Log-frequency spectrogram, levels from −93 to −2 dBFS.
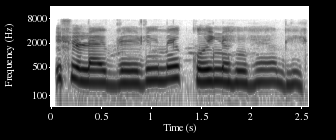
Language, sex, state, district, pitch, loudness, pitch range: Hindi, female, Chhattisgarh, Raipur, 215 Hz, -14 LUFS, 200-235 Hz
